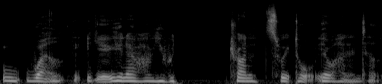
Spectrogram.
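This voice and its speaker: A performer playing a flustered, protective hunter who stammers haltingly in a breathy, intimate ASMR roleplay. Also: medium pitch, steady tone, mellow, no room sound. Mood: flustered, evasive. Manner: halting, stammering, awkward, sighing.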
